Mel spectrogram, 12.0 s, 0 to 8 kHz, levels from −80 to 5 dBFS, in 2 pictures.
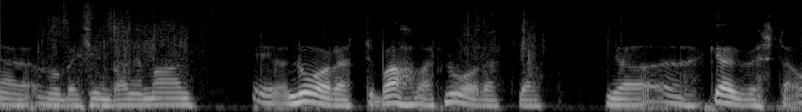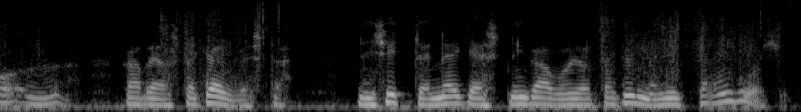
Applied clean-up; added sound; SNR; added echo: neural mask model RNNoise.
